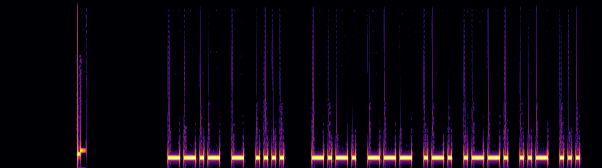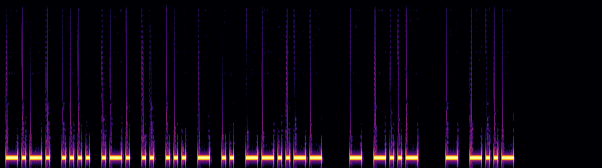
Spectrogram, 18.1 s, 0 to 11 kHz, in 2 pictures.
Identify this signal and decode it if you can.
Morse code, heard as a keyed tone, about 21 wpm, 700 Hz. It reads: QTH CORPUS CHRISTI, TX TX
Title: Practice QSO - Exchange 1 - Beginning - 20wpm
